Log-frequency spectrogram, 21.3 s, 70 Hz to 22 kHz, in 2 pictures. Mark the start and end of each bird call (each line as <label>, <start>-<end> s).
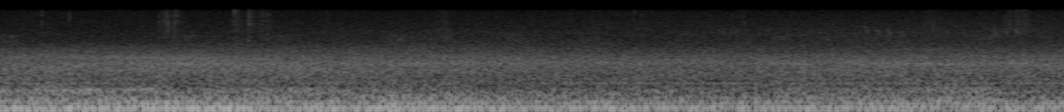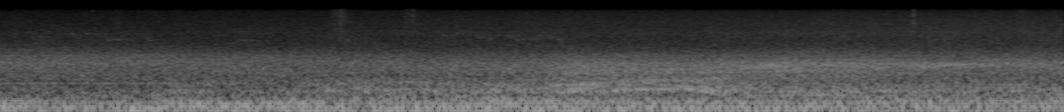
Veery (Catharus fuscescens), 14.6-16.6 s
